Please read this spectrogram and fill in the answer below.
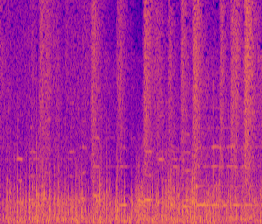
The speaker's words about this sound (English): The wind was overpowering.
